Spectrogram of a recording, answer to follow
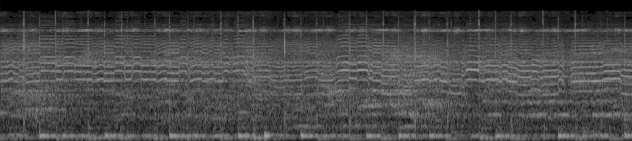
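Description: Traditional Khmer boxing music accompanying the fight: a reedy wind melody, as of a sralai, over steady drumming.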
